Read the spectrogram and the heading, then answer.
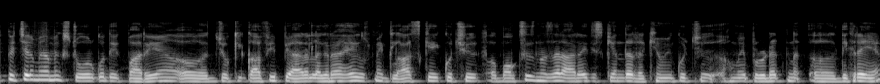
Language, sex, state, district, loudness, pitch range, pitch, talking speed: Hindi, male, Bihar, Muzaffarpur, -18 LUFS, 145-165 Hz, 155 Hz, 260 wpm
